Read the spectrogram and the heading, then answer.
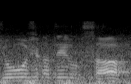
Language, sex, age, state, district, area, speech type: Punjabi, male, 30-45, Punjab, Barnala, rural, spontaneous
